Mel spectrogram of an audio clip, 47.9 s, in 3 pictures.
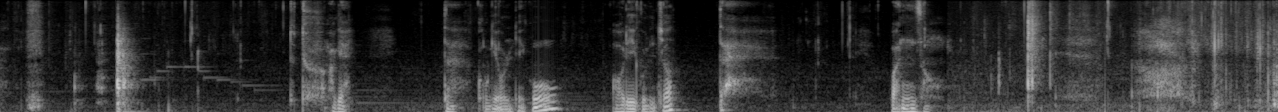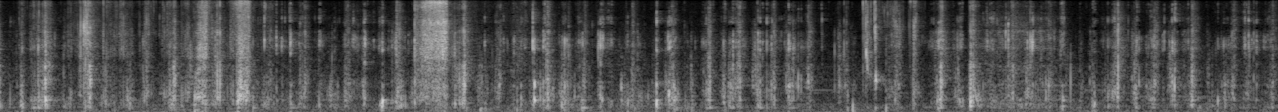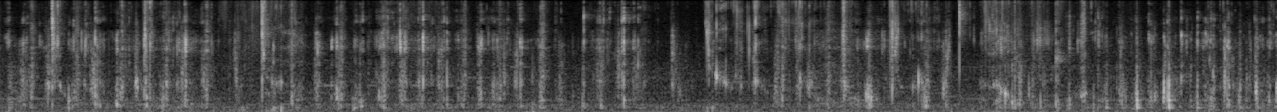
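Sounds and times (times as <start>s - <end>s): person chewing crunchy lettuce: 12.9s - 47.9s.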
